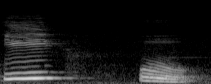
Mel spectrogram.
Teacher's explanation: en la I la lengua va adelante y en la U retrocede. O sea que acá está la I y acá está la U.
